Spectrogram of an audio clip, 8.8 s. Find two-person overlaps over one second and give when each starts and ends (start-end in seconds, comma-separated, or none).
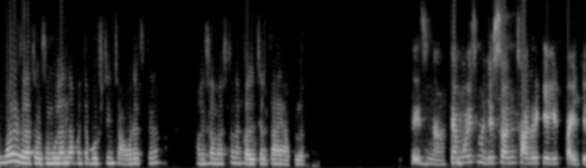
none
